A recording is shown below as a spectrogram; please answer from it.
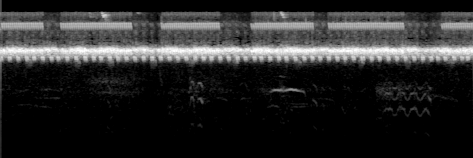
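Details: On a still summer afternoon at sunset along the Barcoo River, Welford National Park, Queensland, crickets keep up a thin, piercing trill with a pulsing upper note, while a bird gives a short whistle and then a quavering warble.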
